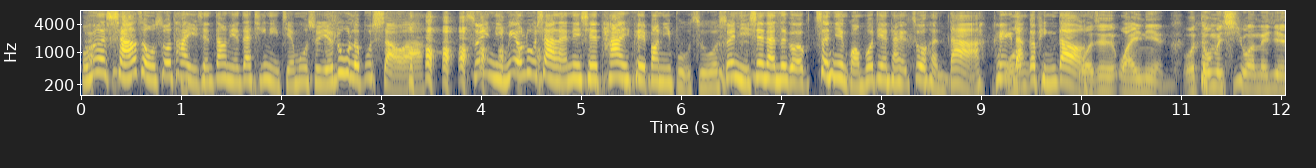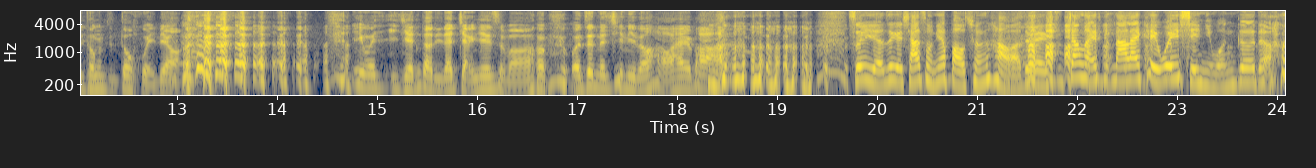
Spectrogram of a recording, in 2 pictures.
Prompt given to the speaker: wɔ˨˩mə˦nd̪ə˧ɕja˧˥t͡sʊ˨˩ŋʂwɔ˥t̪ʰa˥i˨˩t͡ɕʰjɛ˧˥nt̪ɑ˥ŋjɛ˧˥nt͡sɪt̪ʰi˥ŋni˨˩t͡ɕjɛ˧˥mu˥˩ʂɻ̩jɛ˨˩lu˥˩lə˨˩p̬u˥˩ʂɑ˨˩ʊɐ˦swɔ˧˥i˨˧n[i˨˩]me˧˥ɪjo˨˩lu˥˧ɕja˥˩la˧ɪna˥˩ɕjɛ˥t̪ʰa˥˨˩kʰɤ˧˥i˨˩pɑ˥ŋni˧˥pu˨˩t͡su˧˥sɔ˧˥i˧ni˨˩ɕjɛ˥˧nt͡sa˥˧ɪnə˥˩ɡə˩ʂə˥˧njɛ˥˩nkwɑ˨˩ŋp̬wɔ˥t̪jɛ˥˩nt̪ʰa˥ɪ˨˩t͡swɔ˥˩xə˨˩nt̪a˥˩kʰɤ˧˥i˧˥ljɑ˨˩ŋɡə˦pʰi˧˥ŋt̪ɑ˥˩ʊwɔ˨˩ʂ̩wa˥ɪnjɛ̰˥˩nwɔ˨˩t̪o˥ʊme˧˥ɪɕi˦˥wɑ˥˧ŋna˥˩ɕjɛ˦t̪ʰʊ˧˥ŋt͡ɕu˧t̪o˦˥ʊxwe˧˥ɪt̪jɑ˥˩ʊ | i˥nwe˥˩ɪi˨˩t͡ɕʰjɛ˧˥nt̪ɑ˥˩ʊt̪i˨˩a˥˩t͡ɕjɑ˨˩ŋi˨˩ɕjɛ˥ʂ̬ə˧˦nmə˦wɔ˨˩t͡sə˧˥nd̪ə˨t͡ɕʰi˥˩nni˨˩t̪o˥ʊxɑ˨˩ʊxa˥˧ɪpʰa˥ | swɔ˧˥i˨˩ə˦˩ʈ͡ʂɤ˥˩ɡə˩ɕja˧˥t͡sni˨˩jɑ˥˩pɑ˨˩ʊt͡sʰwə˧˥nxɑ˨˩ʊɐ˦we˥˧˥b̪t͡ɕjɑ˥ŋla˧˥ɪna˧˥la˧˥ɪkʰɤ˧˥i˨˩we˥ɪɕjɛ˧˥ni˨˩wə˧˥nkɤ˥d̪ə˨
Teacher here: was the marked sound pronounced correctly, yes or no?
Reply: yes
